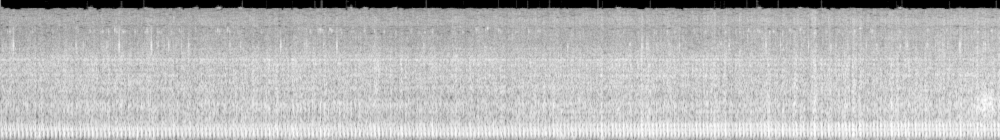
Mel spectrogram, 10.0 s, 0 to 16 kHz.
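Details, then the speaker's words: Single-cylinder motorcycle with Wassell Evolution (Amal Concentric Mk 1 type) carburettor, after a twisted, dislodged needle clip was refitted: smooth, steady note at 45–50 mph indicated cruise with no misses or stumbles. No sign of the misfire so far. "That's 45 miles per hour indicated. Almost 50. Well, this would have been accompanied by all sorts of jerks and pops yesterday, so I'm quite happy about this."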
